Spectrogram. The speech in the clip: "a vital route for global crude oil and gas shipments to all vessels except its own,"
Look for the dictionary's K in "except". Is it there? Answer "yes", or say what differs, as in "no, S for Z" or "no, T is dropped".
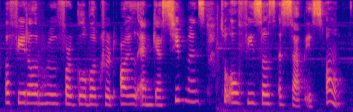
no, K is dropped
